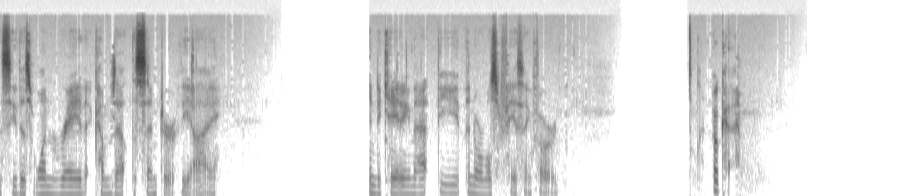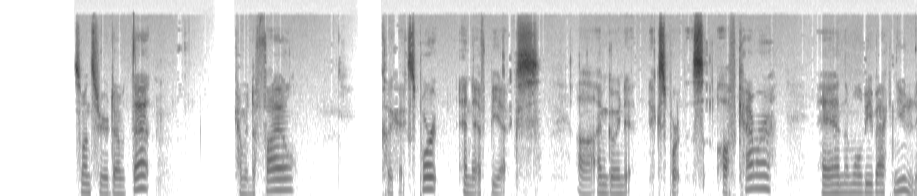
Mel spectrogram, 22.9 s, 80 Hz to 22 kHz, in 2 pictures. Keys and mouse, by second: 0.4 click, 2.1 click, 2.3-3.2 middle drag, 5.1 middle click, 6.8 drag, 7.3-7.6 middle drag, 8.9-11.1 drag, 11.2 click, 11.6 middle drag, 12.4-12.7 middle drag, 13.6-21.9 drag.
